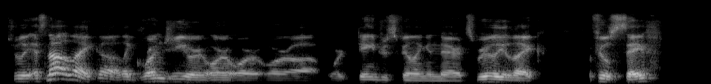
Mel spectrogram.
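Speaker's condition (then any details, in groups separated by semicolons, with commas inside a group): No condition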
